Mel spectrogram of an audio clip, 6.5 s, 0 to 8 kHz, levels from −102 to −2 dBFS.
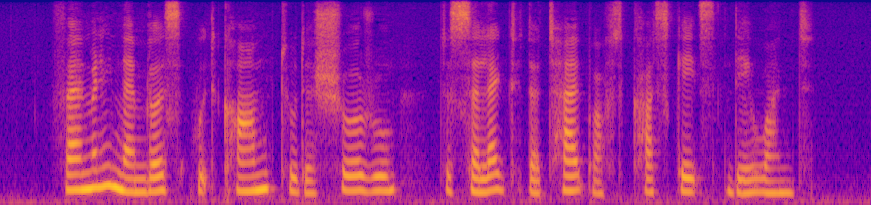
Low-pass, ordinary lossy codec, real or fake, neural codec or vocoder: none; none; fake; codec, 16 kHz, 0.8 kbps, ZipCodec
